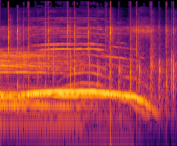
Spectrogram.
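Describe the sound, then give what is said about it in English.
Audience applause and cheering: loud, dense clapping with whoops over it, thinning into a few scattered claps at the very end. “That was the most applause that we've ever had. Easily the most applause.”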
